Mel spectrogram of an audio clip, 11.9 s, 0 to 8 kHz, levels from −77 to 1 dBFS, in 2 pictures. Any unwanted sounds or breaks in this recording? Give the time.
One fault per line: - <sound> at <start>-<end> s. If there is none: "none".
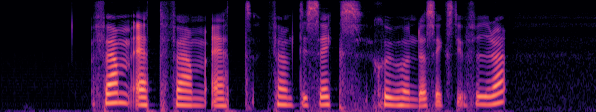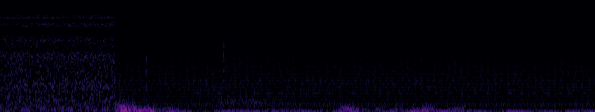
none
